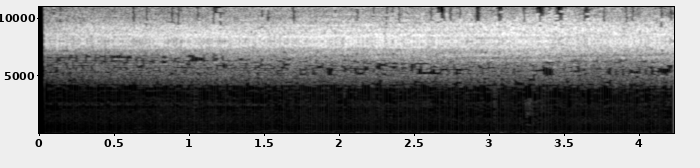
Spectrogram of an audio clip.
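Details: Cicadas in full summer chorus at the Fukuoka Castle Ruins, Japan, on 16 July 2023: a steady, high, hissing buzz that never lets up.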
